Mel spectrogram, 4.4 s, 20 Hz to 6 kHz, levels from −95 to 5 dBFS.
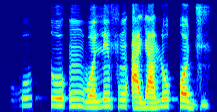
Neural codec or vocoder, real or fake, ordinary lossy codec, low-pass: none; real; none; 5.4 kHz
